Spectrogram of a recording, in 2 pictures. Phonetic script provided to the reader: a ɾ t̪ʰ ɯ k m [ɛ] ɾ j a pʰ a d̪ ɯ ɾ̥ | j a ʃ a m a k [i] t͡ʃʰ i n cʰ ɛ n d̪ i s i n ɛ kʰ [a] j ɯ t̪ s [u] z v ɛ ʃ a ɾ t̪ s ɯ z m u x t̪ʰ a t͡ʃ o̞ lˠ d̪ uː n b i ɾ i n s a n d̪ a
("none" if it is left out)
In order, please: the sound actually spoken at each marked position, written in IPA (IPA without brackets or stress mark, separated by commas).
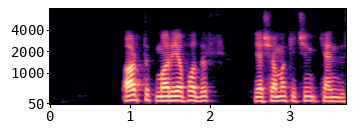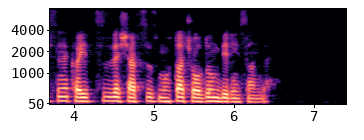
a, i, a, ɯ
